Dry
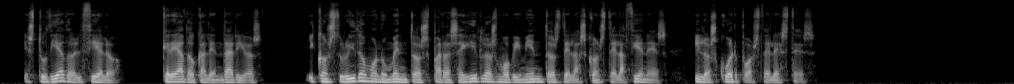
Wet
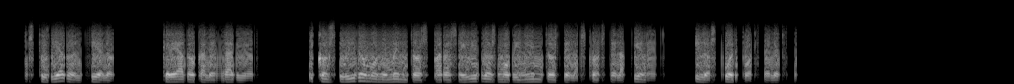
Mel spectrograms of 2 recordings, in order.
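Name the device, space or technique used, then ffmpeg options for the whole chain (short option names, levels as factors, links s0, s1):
hand-held game console: -af "acrusher=bits=3:mix=0:aa=0.000001,highpass=430,equalizer=f=450:t=q:w=4:g=9,equalizer=f=650:t=q:w=4:g=-4,equalizer=f=930:t=q:w=4:g=6,equalizer=f=1300:t=q:w=4:g=9,equalizer=f=2600:t=q:w=4:g=4,equalizer=f=4100:t=q:w=4:g=4,lowpass=f=4800:w=0.5412,lowpass=f=4800:w=1.3066,volume=0.531"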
